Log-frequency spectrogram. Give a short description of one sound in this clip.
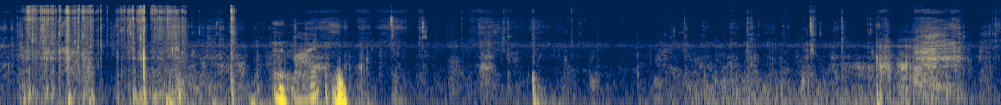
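Plastic wrap crinkles and rustles close by.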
